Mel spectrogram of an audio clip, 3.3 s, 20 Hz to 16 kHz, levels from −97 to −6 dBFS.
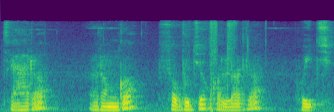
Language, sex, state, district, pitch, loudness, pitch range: Odia, male, Odisha, Khordha, 115 Hz, -17 LUFS, 105-145 Hz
